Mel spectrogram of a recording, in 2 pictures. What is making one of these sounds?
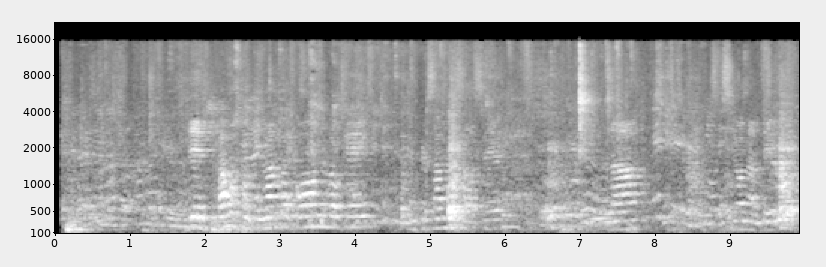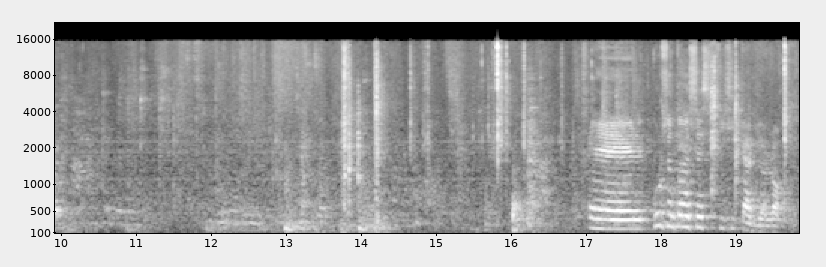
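A man speaks calmly, lecturing in a room with a slight echo.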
